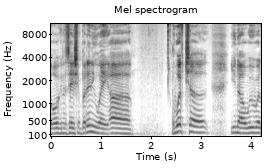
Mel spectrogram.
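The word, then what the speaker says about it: CHUCG: hill urban community garden c-h-u-c-g yeah to see is silent at that farm which we'll talk about new growth later with the with the organization but anyway uh with chug you know we were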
